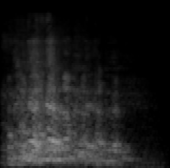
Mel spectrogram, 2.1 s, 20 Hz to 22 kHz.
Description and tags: Recorded inside with a group of about 15 people.
adults, audience, chuckle, fun, funny, haha, laugh, laughing, laughter, live, theatre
